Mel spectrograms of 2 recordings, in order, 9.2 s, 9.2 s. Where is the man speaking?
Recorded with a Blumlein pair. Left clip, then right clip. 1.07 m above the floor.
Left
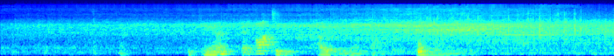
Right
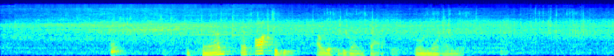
40° right, 0.9 m.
